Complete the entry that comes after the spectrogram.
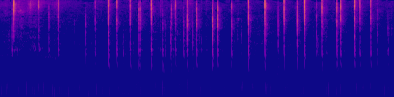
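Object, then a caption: Hollow hard plastic toy lion. A hollow, hand-sized hard plastic lion toy with a red mane, yellow face and green button sits on a carpet and is tapped and scratched with natural fingernails on its face and mane. It makes a quick, quiet run of sharp, bright clicks and ticks that die away almost instantly, over a low, steady background rumble.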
